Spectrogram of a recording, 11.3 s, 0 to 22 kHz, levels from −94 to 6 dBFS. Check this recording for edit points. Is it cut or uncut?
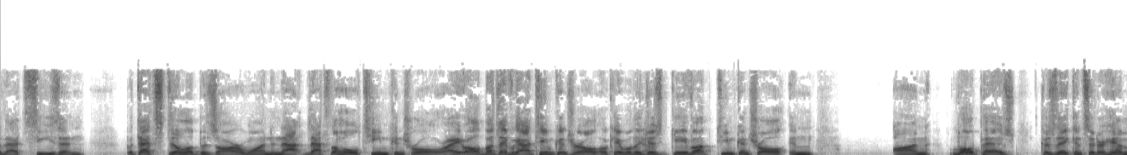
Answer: uncut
